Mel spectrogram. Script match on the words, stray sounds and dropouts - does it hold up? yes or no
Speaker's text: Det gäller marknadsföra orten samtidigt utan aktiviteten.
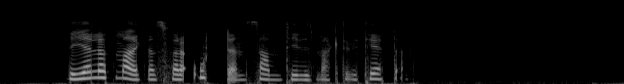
no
